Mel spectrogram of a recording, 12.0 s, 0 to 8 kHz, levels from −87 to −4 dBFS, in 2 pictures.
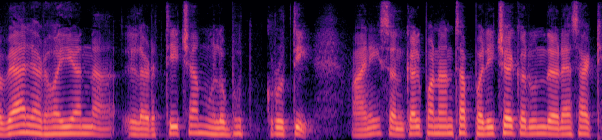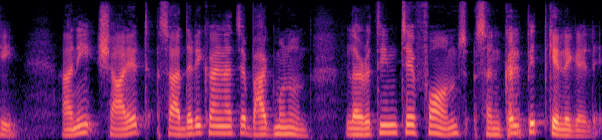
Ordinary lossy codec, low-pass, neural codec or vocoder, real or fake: none; none; codec, 16 kHz, 0.5 kbps, X-Codec, WavLM features, trained on Multilingual LibriSpeech; fake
